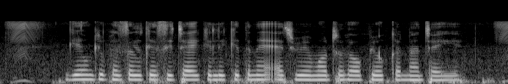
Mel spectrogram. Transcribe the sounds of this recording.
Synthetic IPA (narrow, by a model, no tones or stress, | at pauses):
ɡeːmkipʰɛsəlkesɪt͡ʃaːikeliekɪt̪neʔḛːt͡ʃbimoːʈəɾkaʊpjoːɡ̚kɐɾnat͡ʃaːɦieː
